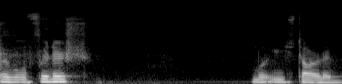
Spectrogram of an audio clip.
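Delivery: indistinct, mumbled delivery. Asked which voice they mean, the speaker repeats the line in a quiet Kylo Ren voice. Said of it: "[name], can you speak up?".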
